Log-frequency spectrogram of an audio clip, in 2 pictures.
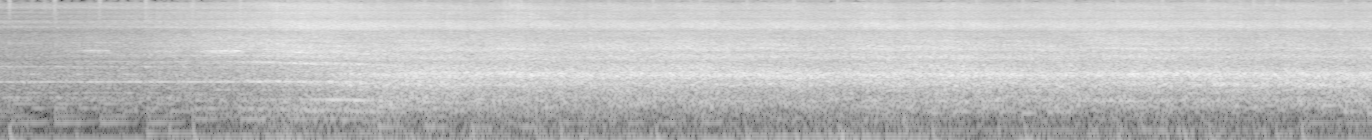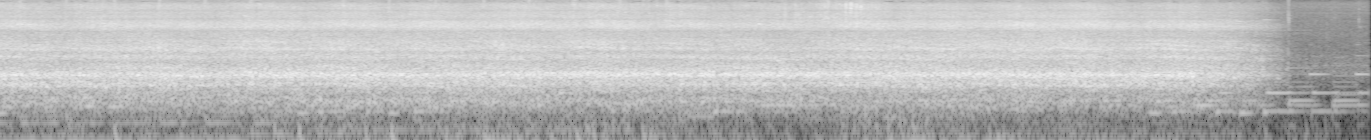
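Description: Electric-hauled freight train of sliding-wall wagons passing close by: the noise builds over the first few seconds as it approaches, then a steady loud rumble and rattle of wagon wheels on the rails, which cuts off abruptly near the end.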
